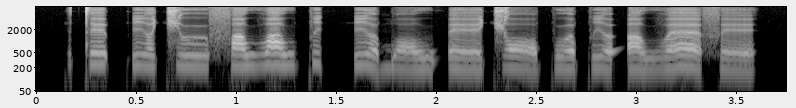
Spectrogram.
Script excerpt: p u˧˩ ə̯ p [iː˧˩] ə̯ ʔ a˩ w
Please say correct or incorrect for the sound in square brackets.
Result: incorrect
